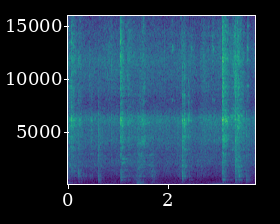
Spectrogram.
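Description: Grated raw mango frying briefly for mango pulihora, a soft steady sizzle under repeated scraping stirs of a spatula in the pan, close and moderately loud with no voices.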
